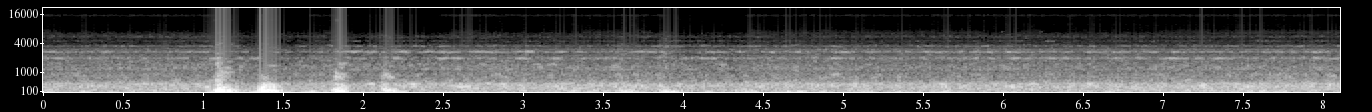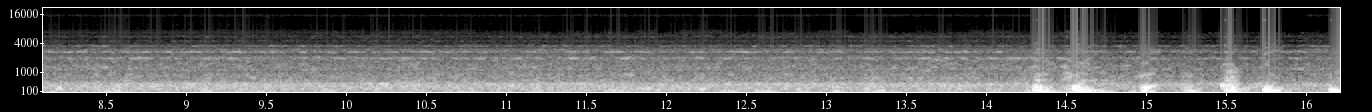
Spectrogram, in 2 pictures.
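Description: Steady running rumble of an Indian Railways ICF passenger coach heard from on board, with clusters of clacks as the wheels pass over rail joints about a second in and again near the end.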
